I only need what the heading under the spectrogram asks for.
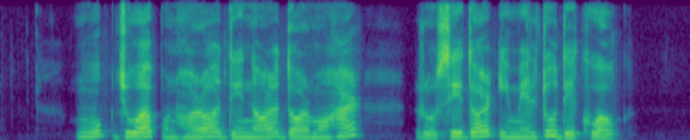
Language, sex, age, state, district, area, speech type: Assamese, female, 18-30, Assam, Sonitpur, rural, read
